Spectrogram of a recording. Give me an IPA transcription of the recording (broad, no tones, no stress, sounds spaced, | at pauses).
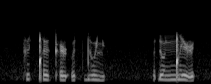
k ɨ ǃ ɘ kʼ ɘ ɭ ʔ u t d u lʲ | ɗ o ŋ͡ǃ i ɭ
